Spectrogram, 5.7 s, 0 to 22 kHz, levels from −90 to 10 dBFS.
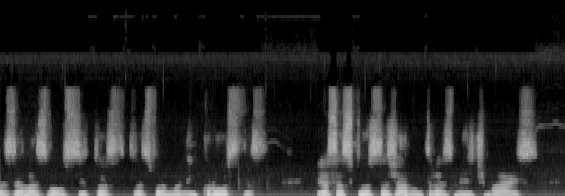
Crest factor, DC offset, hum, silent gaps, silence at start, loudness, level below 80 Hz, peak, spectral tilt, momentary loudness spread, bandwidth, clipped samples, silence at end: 14 dB; under 0.1%; none; none; 0 s; -17 LUFS; -58 dBFS; -2 dBFS; -4.5 dB/octave; 8 LU; 12.5 kHz; under 0.1%; 0.3 s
